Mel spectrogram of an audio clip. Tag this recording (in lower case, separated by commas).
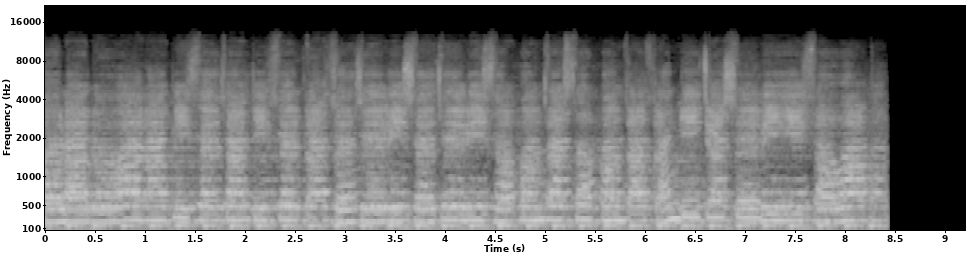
mantra, music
